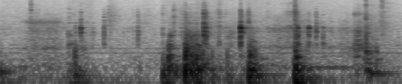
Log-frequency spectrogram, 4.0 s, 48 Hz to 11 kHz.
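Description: Aluminium cylinder block and crankcase of a Honda CBR600RR engine being shifted and turned over on a wooden bench: several dull thumps and knocks with small clicks, spread irregularly over a few seconds.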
